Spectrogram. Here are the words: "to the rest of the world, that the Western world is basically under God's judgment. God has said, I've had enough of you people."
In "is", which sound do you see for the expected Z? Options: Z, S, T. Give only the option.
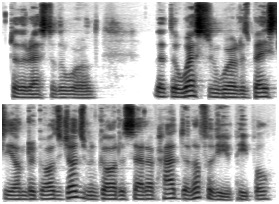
Z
